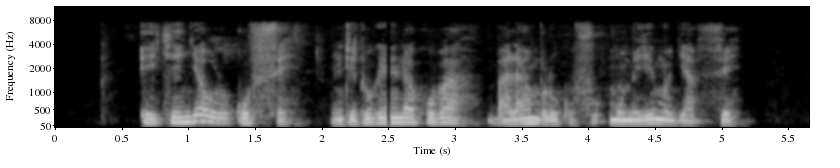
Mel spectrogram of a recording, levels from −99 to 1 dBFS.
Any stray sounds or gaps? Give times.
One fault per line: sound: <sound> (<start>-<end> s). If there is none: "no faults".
sound: dropout (2.5-2.5 s)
